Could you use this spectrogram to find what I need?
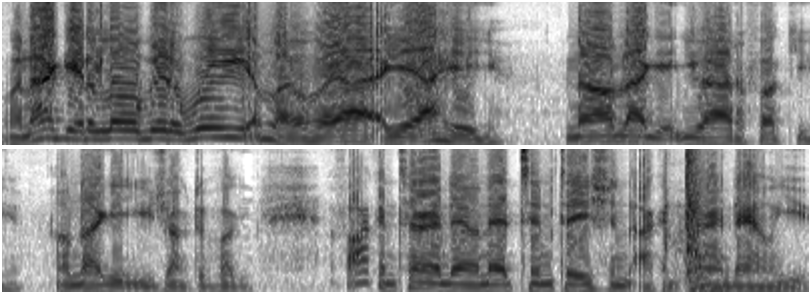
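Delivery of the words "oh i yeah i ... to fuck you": normal talking voice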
